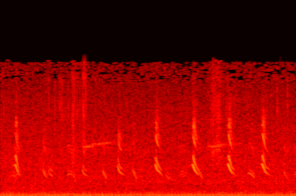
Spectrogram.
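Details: American robin nestlings in Georgia giving quick, thin, high-pitched downslurred squeaks, several overlapping in uneven rhythm, with a steady low drone underneath.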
